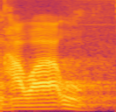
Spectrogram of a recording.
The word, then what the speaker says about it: Hawa: Jadi Hawa itu bacanya panjang, Hawa'u.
